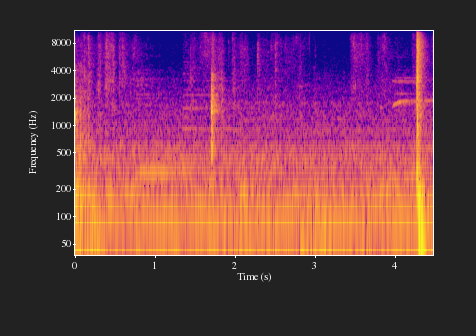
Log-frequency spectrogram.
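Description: Trading cards being handled on a tabletop: a faint tick about a third of the way in and a sharper click near the end as gloved hands pick up the stack, over a steady low hum.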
